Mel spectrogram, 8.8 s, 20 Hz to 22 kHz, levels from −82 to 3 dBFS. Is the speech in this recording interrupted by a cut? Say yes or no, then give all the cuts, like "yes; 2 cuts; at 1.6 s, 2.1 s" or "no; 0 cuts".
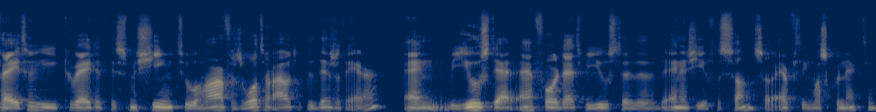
yes; 1 cut; at 3.9 s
